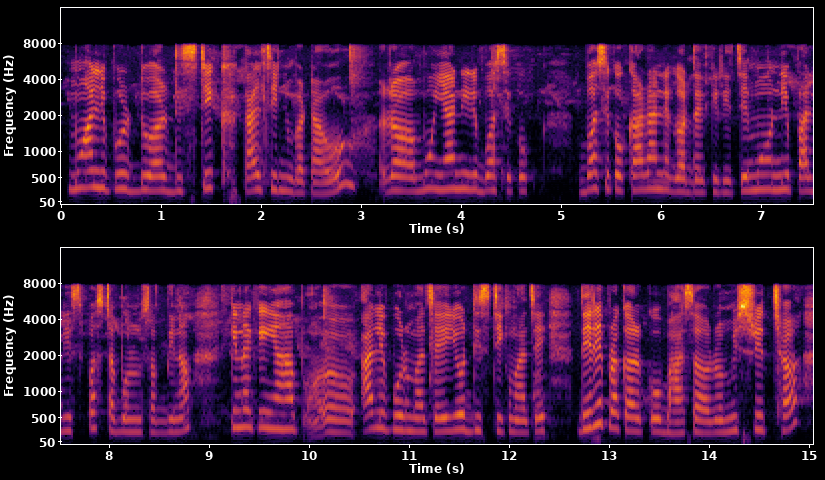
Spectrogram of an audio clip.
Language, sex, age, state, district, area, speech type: Nepali, female, 18-30, West Bengal, Alipurduar, urban, spontaneous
